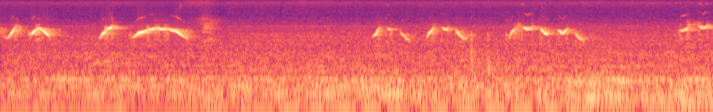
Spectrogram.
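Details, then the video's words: Singing cockatiel, a pet bird, gives short arched whistles in quick pairs and triplets, some rising then falling, spaced by quiet gaps, over faint low background rumble. "COCKATIEL singing beautiful song"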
